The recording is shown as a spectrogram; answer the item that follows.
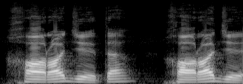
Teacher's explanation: خا موٹا را موٹا ہے اور جیم قلقلہ کریں گے، خَرَجْتَ، خَرَج، ایسے جیم کی آواز کو ڈبل کریں گے، خَرَجْتَ، آگے فَوَلِّ، فَوَلِّ وَجْهَكَ، جیم پھر قلقلہ ہے، شطر یہاں طا موٹا را بھی موٹا اور طا ساتھ قلقلہ بھی کرنا ہے۔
